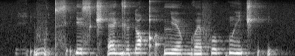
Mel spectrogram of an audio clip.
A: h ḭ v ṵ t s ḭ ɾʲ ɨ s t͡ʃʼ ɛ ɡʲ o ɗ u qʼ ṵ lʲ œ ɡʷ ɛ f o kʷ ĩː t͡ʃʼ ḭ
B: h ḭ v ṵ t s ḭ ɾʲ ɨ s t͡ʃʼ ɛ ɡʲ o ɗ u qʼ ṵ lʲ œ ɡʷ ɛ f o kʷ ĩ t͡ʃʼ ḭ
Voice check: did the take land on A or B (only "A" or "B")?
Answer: B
